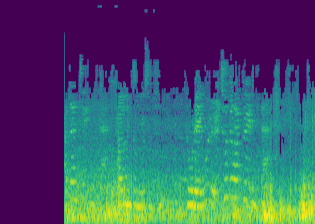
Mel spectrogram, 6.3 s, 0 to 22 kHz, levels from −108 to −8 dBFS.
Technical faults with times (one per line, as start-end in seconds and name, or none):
0.00-1.29 cut-off start
2.64-4.97 call bitrate drop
